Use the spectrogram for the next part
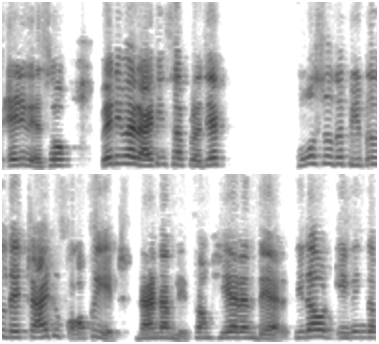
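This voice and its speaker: Her "uh"s and "you know"s come often as this university lecturer, a high-pitched woman with an Indian English accent, talks to her class in an easygoing, conversational manner, addressing the students directly. A room microphone in a classroom seems to have picked her up, leaving the sound dull and lo-fi.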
